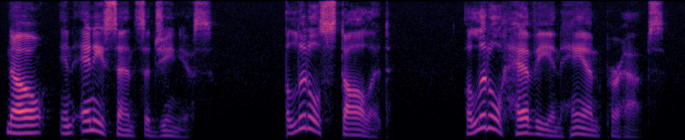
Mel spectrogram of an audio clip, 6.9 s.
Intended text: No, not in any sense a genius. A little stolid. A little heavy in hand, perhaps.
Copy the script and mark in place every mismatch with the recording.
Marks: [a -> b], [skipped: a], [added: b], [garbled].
No, [skipped: not] in any sense a genius. A little stolid. A little heavy in hand, perhaps.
